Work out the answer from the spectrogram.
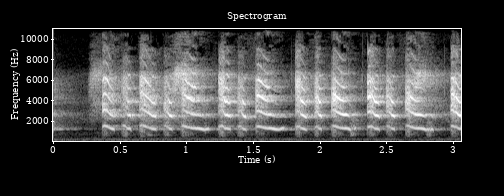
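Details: Pet cockatiel singing: after a soft start, a busy run of fast, downslurred chirps goes on without pause.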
